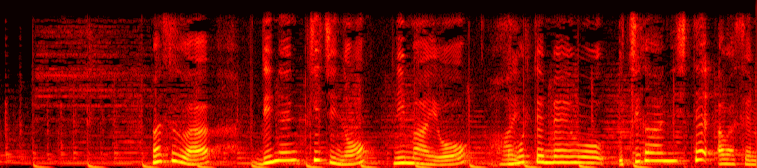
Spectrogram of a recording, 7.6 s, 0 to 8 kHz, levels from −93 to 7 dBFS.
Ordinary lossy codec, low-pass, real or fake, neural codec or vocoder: none; 7.2 kHz; real; none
